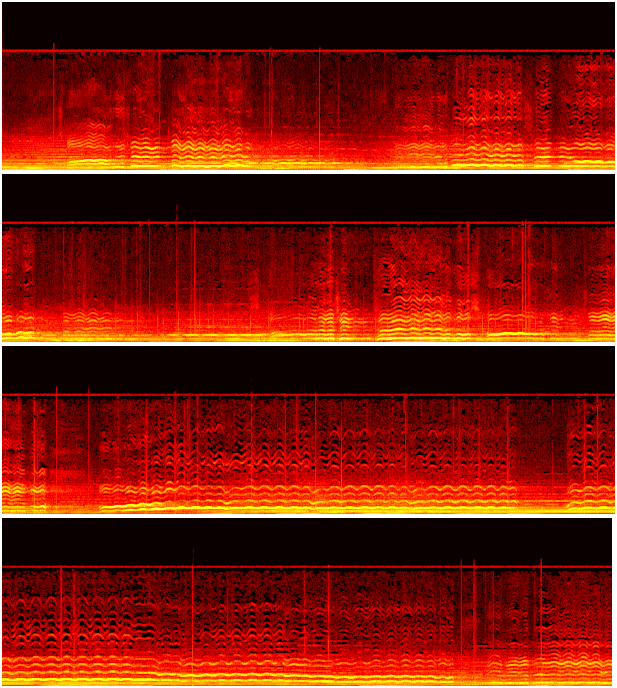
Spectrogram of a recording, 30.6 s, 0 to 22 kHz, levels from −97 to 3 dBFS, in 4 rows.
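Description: From 9.08 to 14.34 s, something, likely interference from nearby equipment or a faulty connection or power supply, injects a train of clicks: around forty similar pulses at about 7 per second, unevenly spaced, popping and ticking over the sound at roughly its own level.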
